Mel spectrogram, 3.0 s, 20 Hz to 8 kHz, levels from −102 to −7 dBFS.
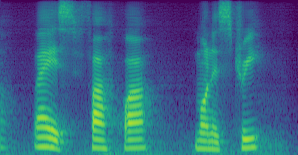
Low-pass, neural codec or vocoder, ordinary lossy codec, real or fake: none; codec, 16 kHz, about 1 kbps, DyCAST, with the encoder's durations; none; fake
